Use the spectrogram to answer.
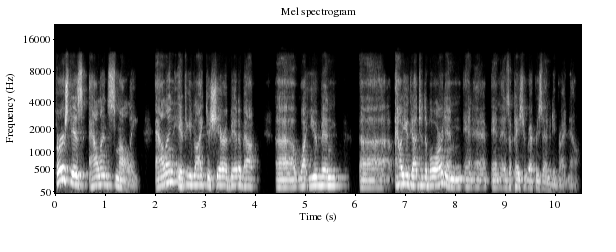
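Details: Adult male speaker; ordinary speech.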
